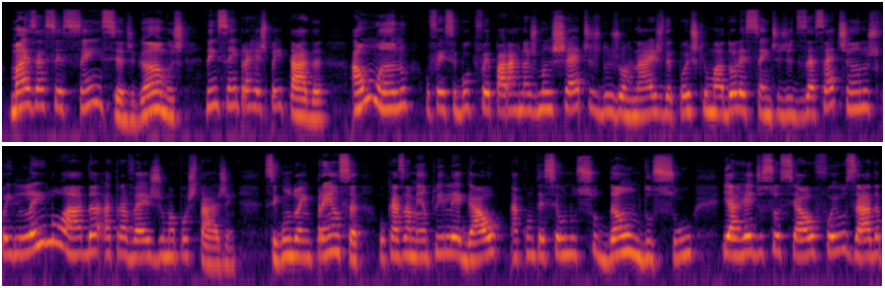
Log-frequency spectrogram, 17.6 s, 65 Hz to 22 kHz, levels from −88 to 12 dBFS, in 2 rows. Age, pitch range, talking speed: 30-49, 210-255 Hz, 165 wpm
